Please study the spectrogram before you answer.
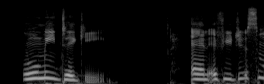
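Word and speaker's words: UMIDIGI: to say it right, Umei Diggy. And if you do some more digging, I think it's um Digi, but Oh, Umi Digi.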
